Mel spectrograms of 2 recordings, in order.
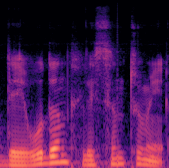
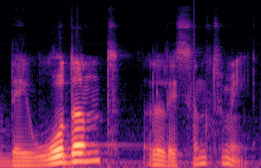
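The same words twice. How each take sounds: First: It is said in a plain, neutral way. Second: It is said with stress showing annoyance. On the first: It is a neutral statement of a habit. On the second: The habit annoys the speaker.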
